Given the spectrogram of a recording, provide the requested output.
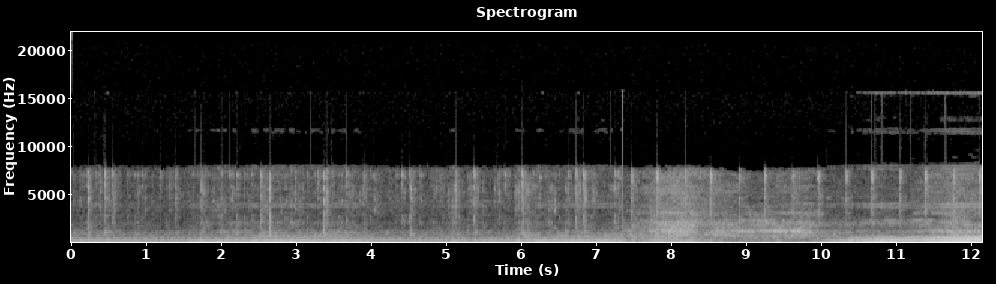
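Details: Audi A4 2.8 12V at idle: sharp puffing ticks about three per second over low rumble; exhaust leak right after flex pipe, before the cat, leaving one bank open; later repaired.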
